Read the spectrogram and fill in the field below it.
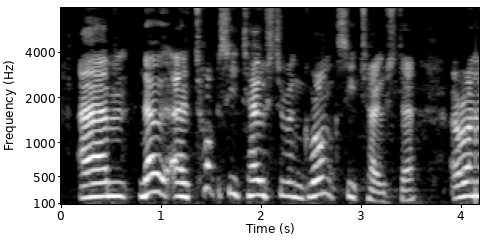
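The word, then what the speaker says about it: Towcester: I'm saying it wrong on purpose well um Toaster What leester c s is pronounced Topsy did grow up in in toaster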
